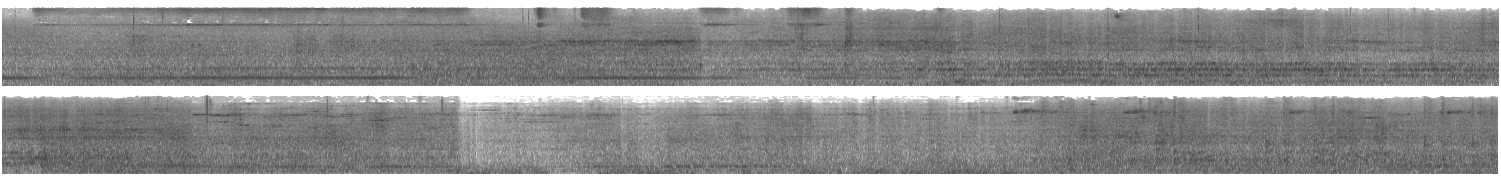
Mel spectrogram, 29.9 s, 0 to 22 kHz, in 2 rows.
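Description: Electric multiple-unit trains passing close on the track: a Southern Class 377 and then a Gatwick Express unit, with wheels clattering over the rail joints and a steady whine.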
